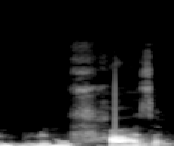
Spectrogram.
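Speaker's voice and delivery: phrase drawn out slowly; slow model word. Shown as a demonstration. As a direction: stretch phrase so the children hear it. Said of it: "Par exemple".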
